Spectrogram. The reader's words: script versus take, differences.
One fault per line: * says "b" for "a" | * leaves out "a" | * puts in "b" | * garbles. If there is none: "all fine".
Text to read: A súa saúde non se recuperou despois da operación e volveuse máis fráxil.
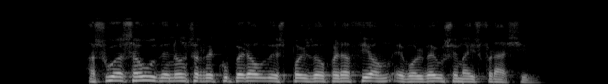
all fine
